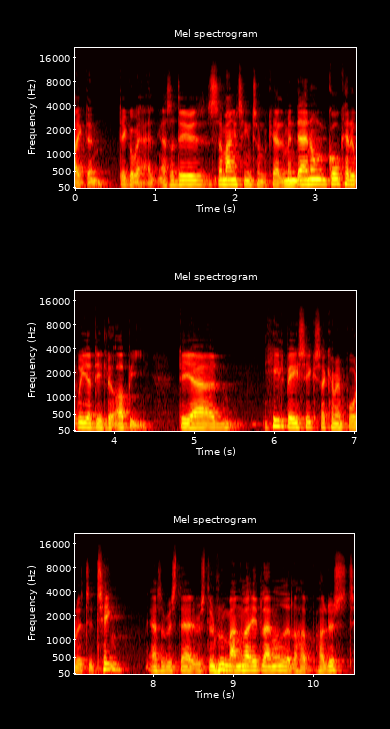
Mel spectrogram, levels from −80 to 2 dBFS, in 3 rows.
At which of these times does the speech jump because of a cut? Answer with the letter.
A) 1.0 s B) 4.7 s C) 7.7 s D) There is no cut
A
